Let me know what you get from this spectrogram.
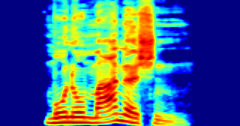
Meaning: inflection of monomanisch: 1. strong genitive masculine/neuter singular 2. weak/mixed genitive/dative all-gender singular 3. strong/weak/mixed accusative masculine singular 4. strong dative plural
- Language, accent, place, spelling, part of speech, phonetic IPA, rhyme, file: German, Germany, Berlin, monomanischen, adjective, [monoˈmaːnɪʃn̩], -aːnɪʃn̩, De-monomanischen.ogg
